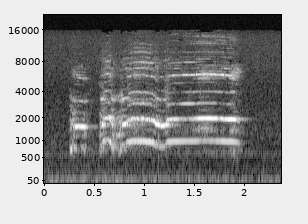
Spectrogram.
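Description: A rooster crows at dawn in the video game Garbage Hobo Prophecy, one full cock-a-doodle-doo call rising and holding steady, clear and alone over quiet ambience.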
